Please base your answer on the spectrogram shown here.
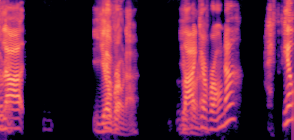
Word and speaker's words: La Llorona: So the double L is pronounced like a Y, so La Llorona.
